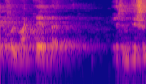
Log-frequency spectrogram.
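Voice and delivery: normal talking voice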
